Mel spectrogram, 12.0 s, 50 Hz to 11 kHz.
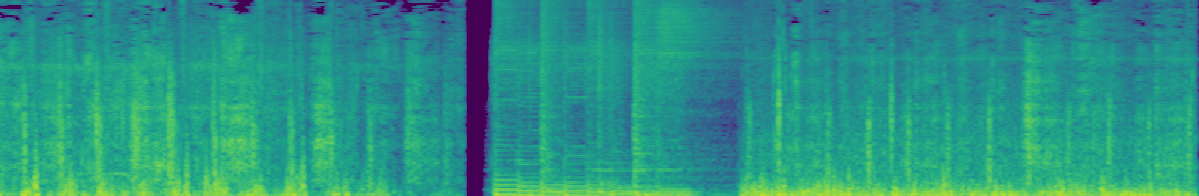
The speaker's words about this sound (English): All right, I am back home doing a recovery run, 4 miles, which I'm going to actually stretch to 5.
